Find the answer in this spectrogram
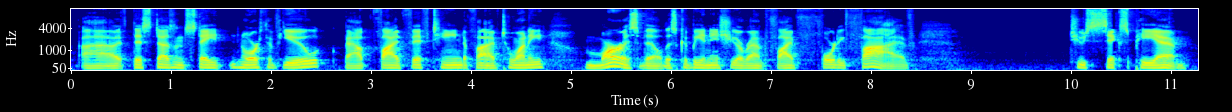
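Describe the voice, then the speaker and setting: A man's voice: low voice, pushed and bright. A man giving live severe weather coverage, steadily listing towns and arrival times. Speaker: weather forecaster.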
